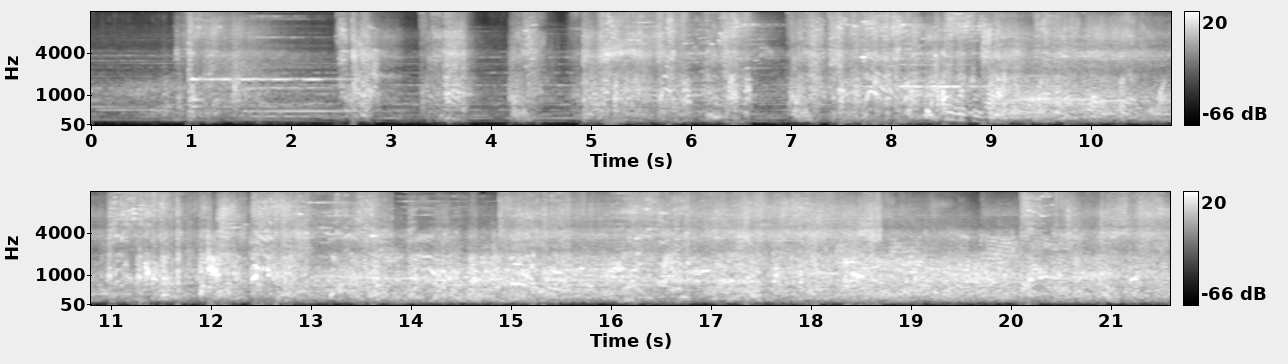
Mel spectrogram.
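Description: Video game spell effects and blows crash and whoosh in a busy fight.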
